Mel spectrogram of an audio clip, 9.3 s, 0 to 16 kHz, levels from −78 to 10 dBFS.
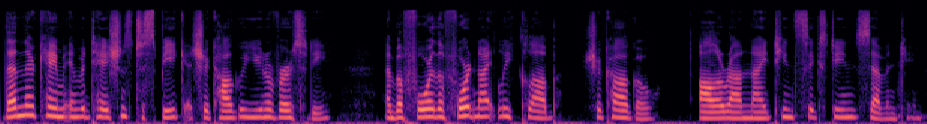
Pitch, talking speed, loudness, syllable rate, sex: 205 Hz, 125 wpm, -18 LUFS, 5.2 syllables/s, female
